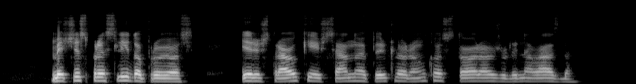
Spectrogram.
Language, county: Lithuanian, Klaipėda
